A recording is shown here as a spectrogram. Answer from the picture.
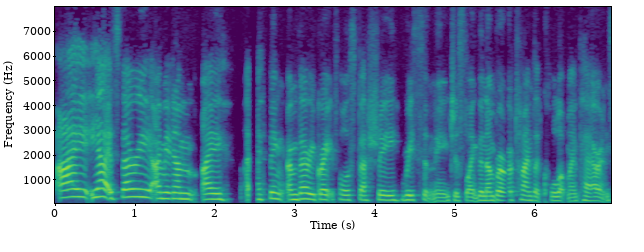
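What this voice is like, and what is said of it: English accent. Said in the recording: “Everyone listening can notice the English accent”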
